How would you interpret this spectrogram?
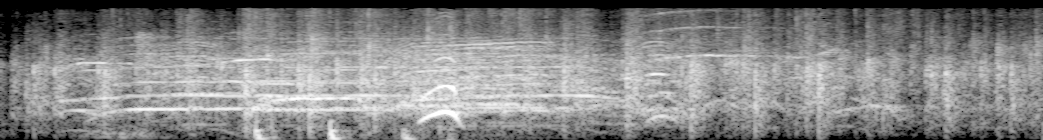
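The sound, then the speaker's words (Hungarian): A crowd applauds God steadily for several seconds, with scattered cheers and whoops rising over the clapping and a brief shout standing out midway. “Illetve tapsoljuk meg Istent!”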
